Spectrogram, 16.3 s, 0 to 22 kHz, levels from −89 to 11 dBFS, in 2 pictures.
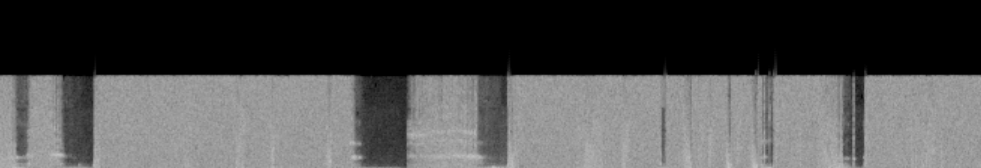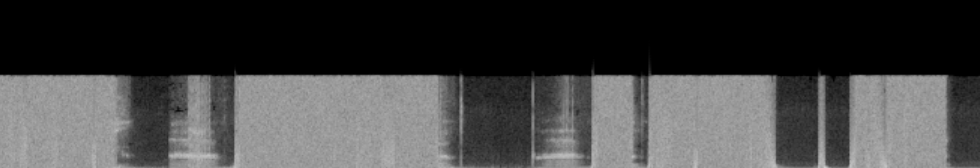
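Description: A speech recording turned, for its whole length, into loud broadband hiss: the samples are built from the wrong bytes. The reader assembles each sample incorrectly, through a one-byte offset, reversed byte order or a mismatched alignment, so the rapidly varying low-order bits end up as the most significant part of every value. The result is loud noise, close to white wherever the speech is loud.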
